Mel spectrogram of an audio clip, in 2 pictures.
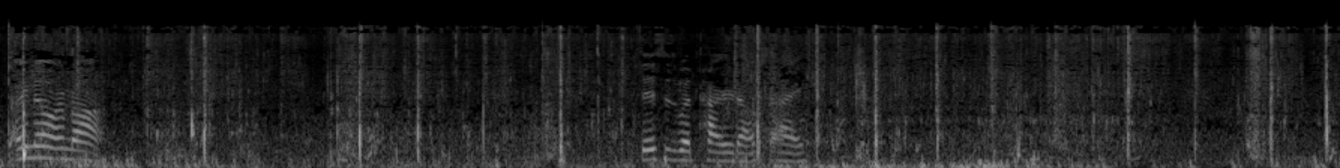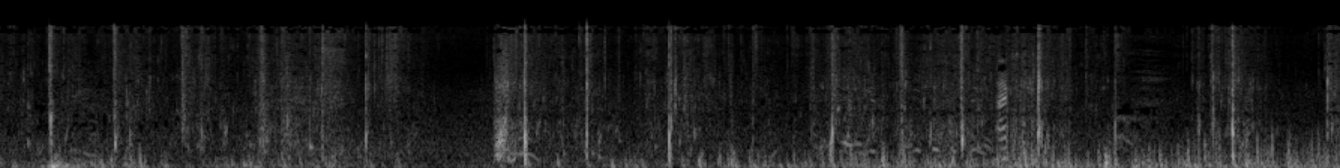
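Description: Small waves lap onto a sandy shore.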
